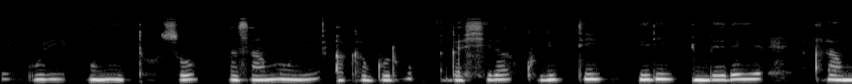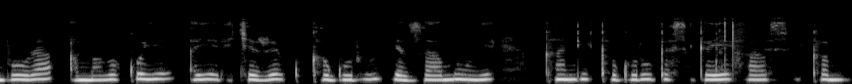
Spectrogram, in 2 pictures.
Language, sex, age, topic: Kinyarwanda, female, 18-24, health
